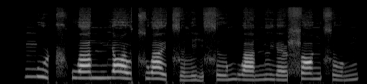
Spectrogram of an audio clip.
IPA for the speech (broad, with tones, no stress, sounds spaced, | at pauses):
m u˥˩ ʈ͡ʂʰ w a˥ n m j ɑ˥˧ ʊ̯ t͡s w a˥˩ ɪ̯ t͡s ɹ̩˩ l ḭ˨˩ s ɹ̩˧˥ m w a˧˥ n l j ɛ˧˥ ʂ ɑ˥ ŋ s ʊ˧˥ ŋ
